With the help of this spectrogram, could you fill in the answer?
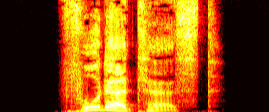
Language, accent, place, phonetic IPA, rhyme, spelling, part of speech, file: German, Germany, Berlin, [ˈfoːdɐtəst], -oːdɐtəst, fodertest, verb, De-fodertest.ogg
- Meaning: inflection of fodern: 1. second-person singular preterite 2. second-person singular subjunctive II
